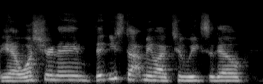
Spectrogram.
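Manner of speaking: light, playful, joking, bantering familiar tone. Recounting a woman in a back seat, retelling her joking with the man who stopped her. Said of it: "joking with him the whole freaking time".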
